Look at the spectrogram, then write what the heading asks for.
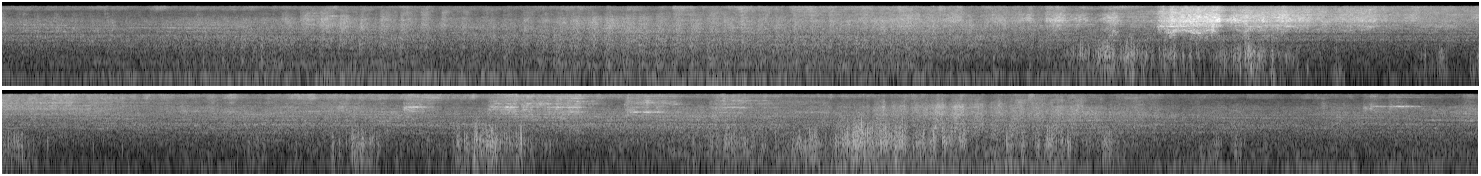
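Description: Double-stack intermodal well cars loaded with containers rolling past close by, a steady rumble of steel wheels on rail with clacking over the joints. About twelve seconds in there is a brief high wheel screech, and later a few louder knocks.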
